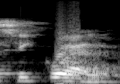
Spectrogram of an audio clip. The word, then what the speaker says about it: SQL: एंड पहले ही हमने बोला कि एसक्यूएल को प्रोनाउंस किया जा सकता है सीक्वल.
